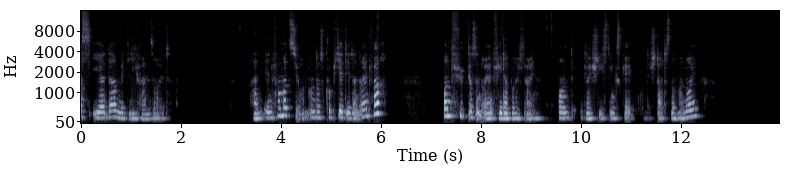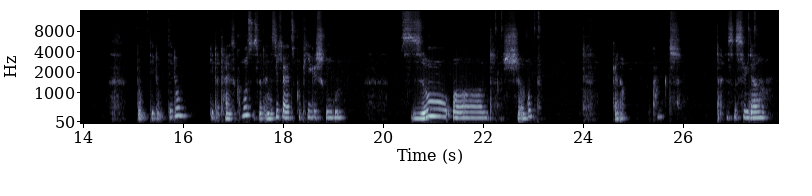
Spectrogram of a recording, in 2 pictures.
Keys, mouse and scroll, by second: 3.1-6.0 drag, 9.2 click, 22.2 click, 22.9 click, 27.2 click.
